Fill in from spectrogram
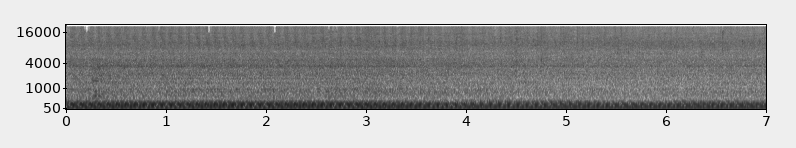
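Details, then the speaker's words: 20-foot Daimler Majestic Major Hemi V8 limo just started on choke, still cold; deep, even burble about four pulses a second, a little shaky from the cold, no ticks or knocks. Normal cold idle. "well that is a nice deep Rumble that's nice that that sounds really [Music] lovely little bit cold a bit shaky sounds really nice doesn't it"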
